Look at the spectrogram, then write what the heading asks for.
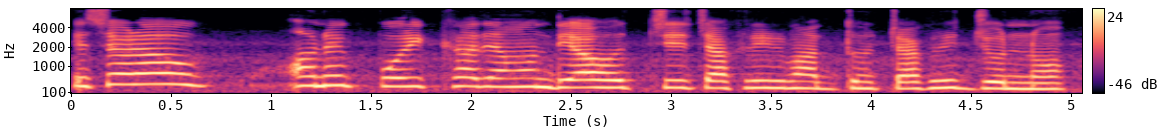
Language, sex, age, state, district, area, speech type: Bengali, female, 18-30, West Bengal, Uttar Dinajpur, urban, spontaneous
